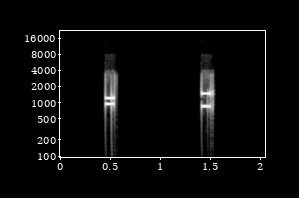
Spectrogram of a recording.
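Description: Two short keypad DTMF tones, spaced about a second apart, as a phone-in caller dials star 6 to unmute during a city council meeting; clear and isolated, with no talking.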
